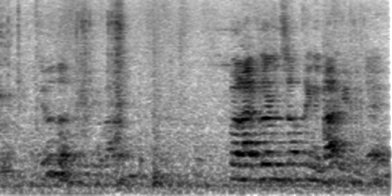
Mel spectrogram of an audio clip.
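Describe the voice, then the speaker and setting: A man playing a gentle, devout young monk, sincere and simple in a staged reading. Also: high voice, fairly quick, natural voice. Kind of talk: staged readers theater reading. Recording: echoey room, distant mic, noisy amateur recording.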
